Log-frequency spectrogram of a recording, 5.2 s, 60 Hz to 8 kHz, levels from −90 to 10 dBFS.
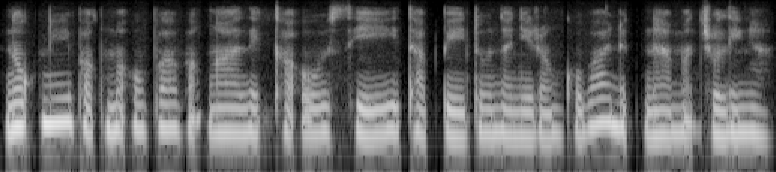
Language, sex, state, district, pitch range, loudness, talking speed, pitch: Garo, female, Meghalaya, North Garo Hills, 180-210 Hz, -17 LUFS, 105 wpm, 185 Hz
